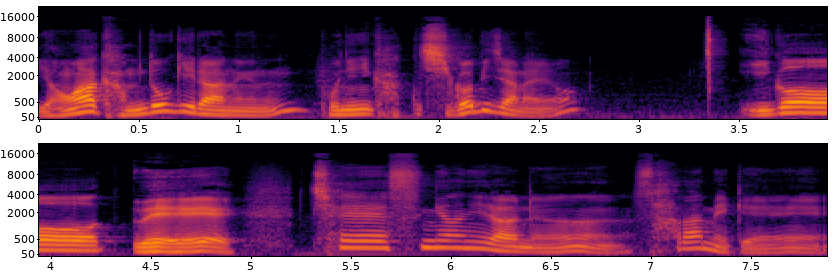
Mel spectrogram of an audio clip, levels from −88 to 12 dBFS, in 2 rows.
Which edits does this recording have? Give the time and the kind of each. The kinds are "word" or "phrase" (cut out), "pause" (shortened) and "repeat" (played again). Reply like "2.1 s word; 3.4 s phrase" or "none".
1.4 s word; 1.9 s word; 3.4 s pause; 5.2 s word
